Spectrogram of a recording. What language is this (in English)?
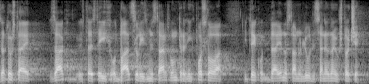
Croatian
